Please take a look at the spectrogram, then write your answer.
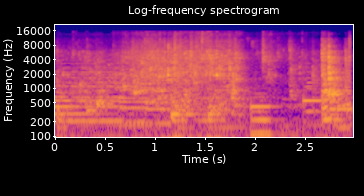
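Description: Water poured from a gayung scoop during an Indonesian-style bath splashes continuously at close range, with a few heavier sloshing pours toward the end; no voices.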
